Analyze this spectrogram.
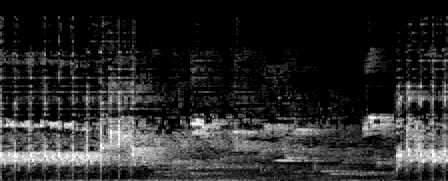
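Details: Kapas tembak bird gives a brief coarse rattle, then a stretch of softer warbled and squeaky notes, and ends with another rough buzzing trill.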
